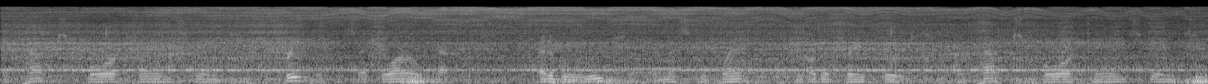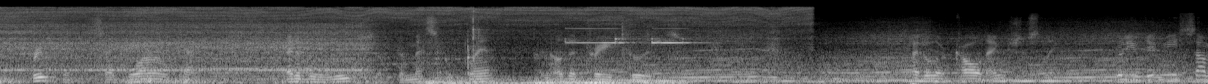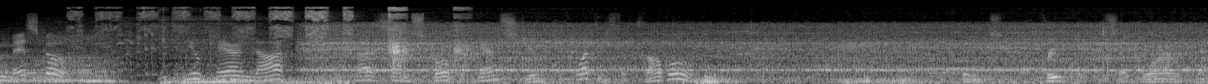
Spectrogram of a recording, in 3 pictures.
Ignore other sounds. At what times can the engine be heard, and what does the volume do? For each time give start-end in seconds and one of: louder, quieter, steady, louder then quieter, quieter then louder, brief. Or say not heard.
0.0-36.2 steady.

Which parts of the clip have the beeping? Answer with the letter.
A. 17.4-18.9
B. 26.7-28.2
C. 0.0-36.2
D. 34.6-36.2
A.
